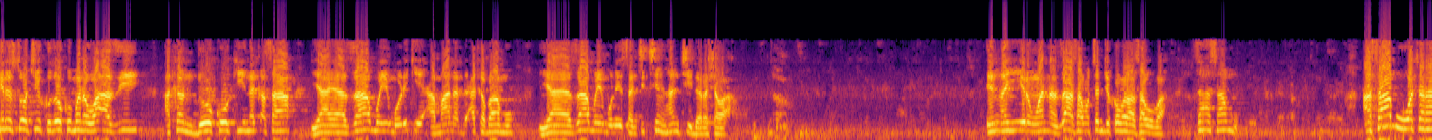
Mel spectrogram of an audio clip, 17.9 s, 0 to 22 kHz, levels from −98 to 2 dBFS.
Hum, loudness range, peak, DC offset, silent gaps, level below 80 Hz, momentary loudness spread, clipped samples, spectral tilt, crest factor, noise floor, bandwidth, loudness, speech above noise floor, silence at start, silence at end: none; 7 LU; 0 dBFS; under 0.1%; none; -40 dBFS; 13 LU; 0.4%; -4 dB/octave; 10 dB; -37 dBFS; 13.5 kHz; -8 LUFS; 28 dB; 0 s; 0 s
